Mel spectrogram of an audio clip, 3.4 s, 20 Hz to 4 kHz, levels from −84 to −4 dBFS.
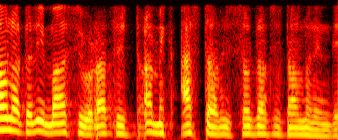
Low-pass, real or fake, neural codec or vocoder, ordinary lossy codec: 3.6 kHz; fake; codec, 16 kHz in and 24 kHz out, 0.4 kbps, LongCat-Audio-Codec, two codebook decoder; none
